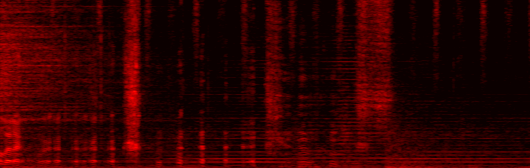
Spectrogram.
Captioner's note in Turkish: Vasilius gülme sesi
